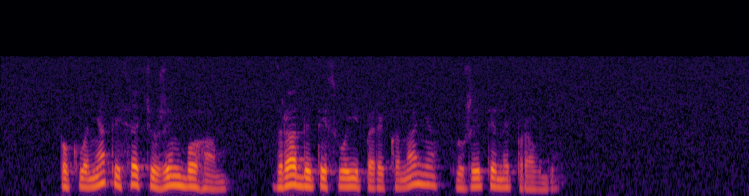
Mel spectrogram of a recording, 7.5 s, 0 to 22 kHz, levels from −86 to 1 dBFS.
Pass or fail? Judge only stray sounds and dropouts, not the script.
pass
